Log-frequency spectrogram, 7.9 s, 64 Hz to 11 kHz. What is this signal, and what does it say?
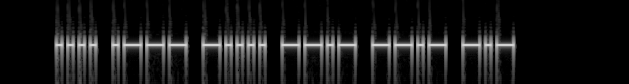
Morse code, heard as a keyed tone, about 17 wpm, 700 Hz. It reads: HJ6QQK
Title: DXCC-100 Call Signs - 6 Characters - Repeated 3x - 17wpm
